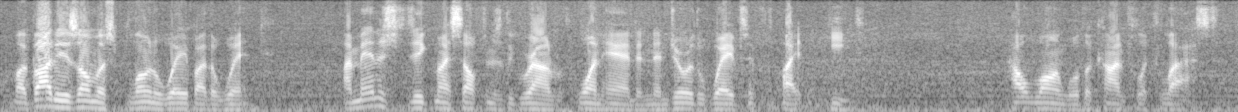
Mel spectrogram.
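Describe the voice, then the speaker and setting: This let's play features a man narrating a visual novel and tossing in crude, sweary commentary on the fly. He talks fairly quickly in a steady, fairly low voice over some background noise.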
